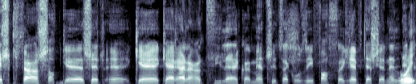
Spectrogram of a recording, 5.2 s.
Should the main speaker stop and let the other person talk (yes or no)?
yes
